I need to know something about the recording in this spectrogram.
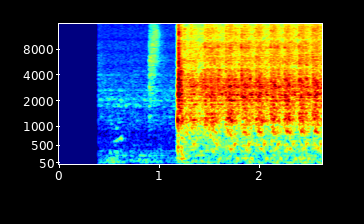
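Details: MkV GLI that sat three months, then wouldn't start; fuel pump module already replaced without effect: a quiet click, then steady starter churning that never catches; cranks but won't start.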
